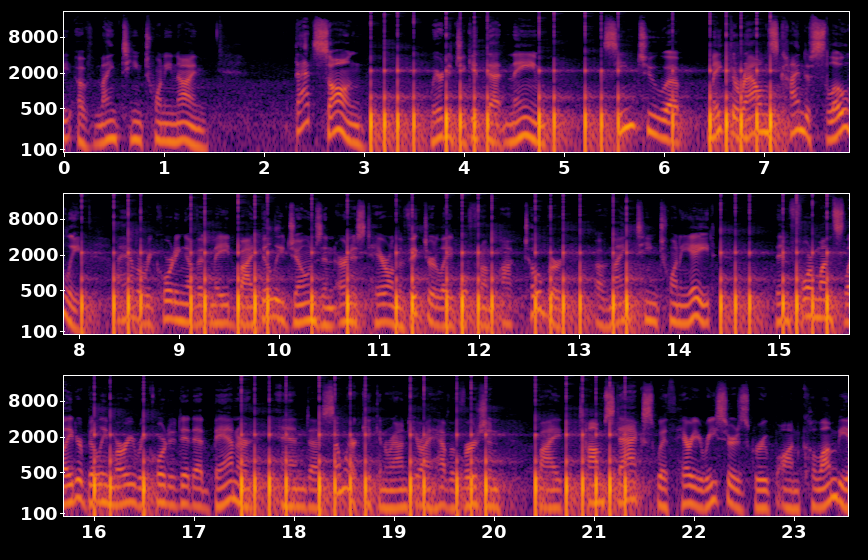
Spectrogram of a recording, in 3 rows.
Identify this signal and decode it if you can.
Tap code, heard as taps on a table, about 7 knocks a second, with room echo and speech in English. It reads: THE CHAIR OF THE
